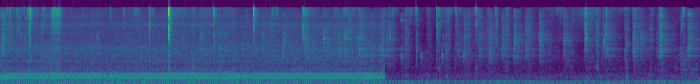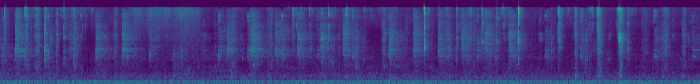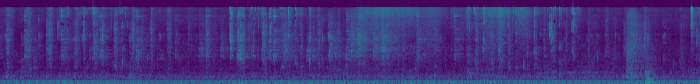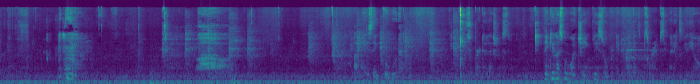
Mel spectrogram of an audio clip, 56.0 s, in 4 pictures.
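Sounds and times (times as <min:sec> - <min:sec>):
steady low hum: 0:00.0 - 0:13.4
person chewing: 0:00.0 - 0:45.9.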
